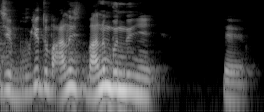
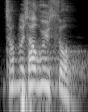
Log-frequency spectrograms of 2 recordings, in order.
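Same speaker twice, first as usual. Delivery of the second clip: ordinary talk, nothing marked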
